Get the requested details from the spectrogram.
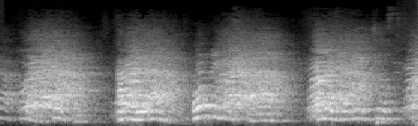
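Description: A loud crowd in the Baja California state legislature chants 'fuera' ('out') in unison at Congresswoman Miriam Cano as she proposes a marriage equality bill, repeated four times in a steady, forceful rhythm with brief gaps between shouts.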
